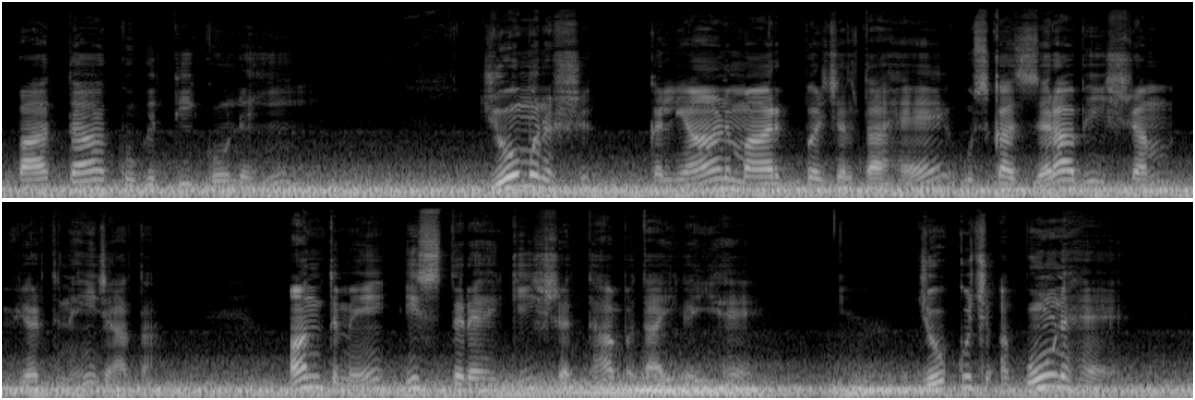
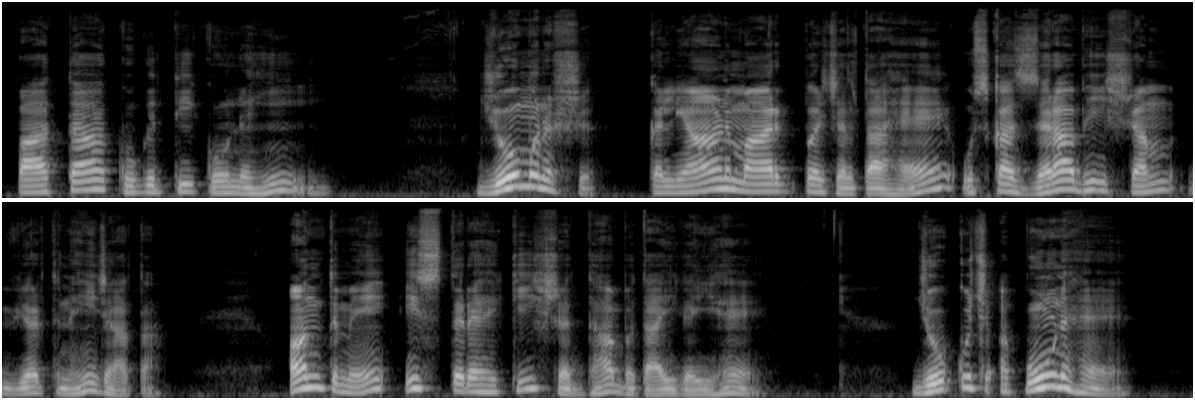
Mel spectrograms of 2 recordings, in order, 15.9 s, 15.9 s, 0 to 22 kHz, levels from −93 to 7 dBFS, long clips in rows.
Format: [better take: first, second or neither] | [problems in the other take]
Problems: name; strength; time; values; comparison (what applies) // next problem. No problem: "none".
second | low rumble; loud; throughout; 4 dB below the speech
